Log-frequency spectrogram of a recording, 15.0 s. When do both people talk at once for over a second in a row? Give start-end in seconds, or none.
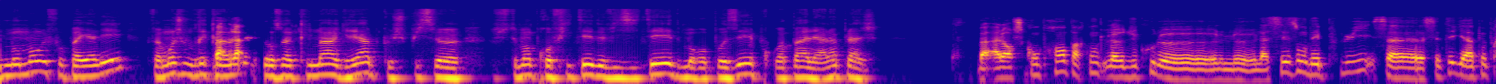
none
